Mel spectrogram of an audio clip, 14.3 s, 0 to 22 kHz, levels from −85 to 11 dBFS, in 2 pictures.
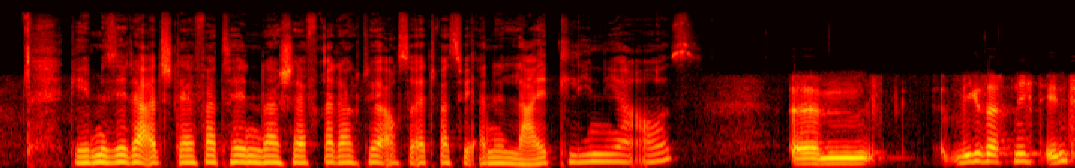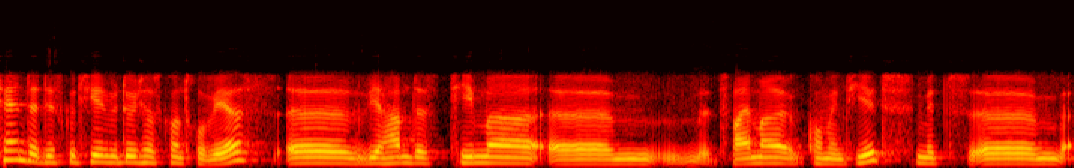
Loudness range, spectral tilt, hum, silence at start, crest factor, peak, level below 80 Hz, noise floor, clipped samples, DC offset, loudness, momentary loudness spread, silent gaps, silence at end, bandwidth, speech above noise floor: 3 LU; -6 dB/octave; none; 0.15 s; 18 dB; -6 dBFS; -68 dBFS; -54 dBFS; under 0.1%; under 0.1%; -25 LUFS; 9 LU; none; 0 s; 16 kHz; 30 dB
